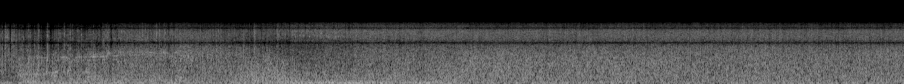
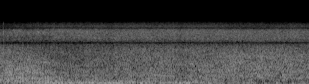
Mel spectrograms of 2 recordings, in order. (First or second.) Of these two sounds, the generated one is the second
